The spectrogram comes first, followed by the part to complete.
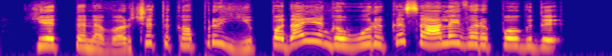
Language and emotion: Tamil, surprised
